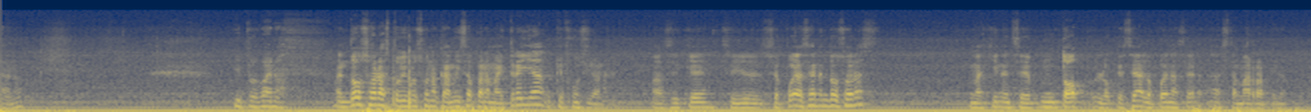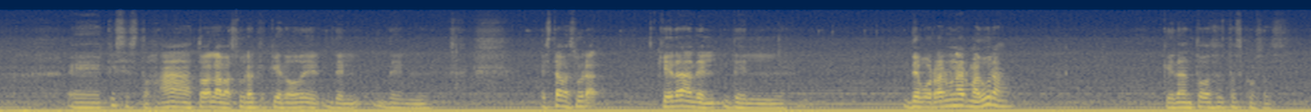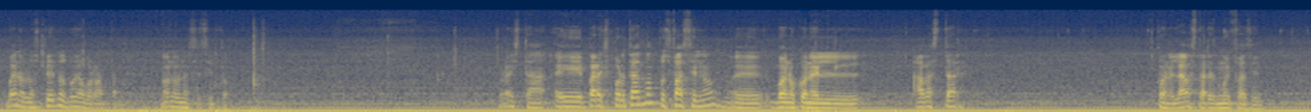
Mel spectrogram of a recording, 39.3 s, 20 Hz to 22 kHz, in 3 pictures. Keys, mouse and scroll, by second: 0.9 middle click, 1.4 middle click, 1.8 middle click, 7.1 click, 9.0 click, 10.1 scroll down 3, 13.7-14.3 scroll down 5, 14.3 scroll up 1, 14.6 shift+middle click, 15.0 scroll up 1, 15.4 right click, 15.6 scroll up 3, 16.4 shift+right click, 17.7 h, 18.4 right click, 18.9 h, 19.3 right click, 19.7 h, 20.9 ctrl+z, 21.3 click, 22.1 scroll down 1, 22.7 scroll down 2, 23.4 h, 23.6-24.4 scroll down 5, 24.6-24.9 scroll up 6, 25.8 right click, 26.2 shift+middle click, 26.7 a, 27.0 a, 28.3 Delete, 29.9 alt+h, 30.9 shift+middle click, 31.3-31.7 scroll up 4, 31.9 right click, 32.1 shift+middle click, 32.5 z, 32.9 middle click, 34.0 click, 36.0 right click, 36.6 z, 37.0 right click, 37.7 right click.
